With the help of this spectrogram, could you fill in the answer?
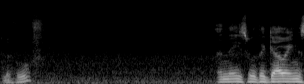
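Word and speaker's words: Lwów: and in Polish it's spelled this way laou pronounced Lou and these were the going on in 1918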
